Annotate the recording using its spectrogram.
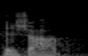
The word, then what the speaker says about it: hijab: Tell me, what does a hijab for, am I saying that right? Hijab. – Hijab, yeah.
